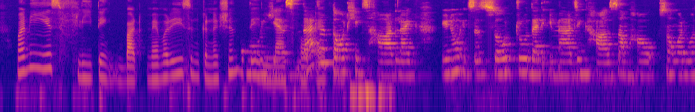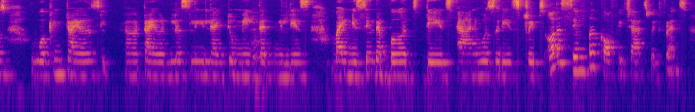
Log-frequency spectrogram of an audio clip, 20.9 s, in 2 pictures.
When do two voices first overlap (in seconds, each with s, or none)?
3.6 s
